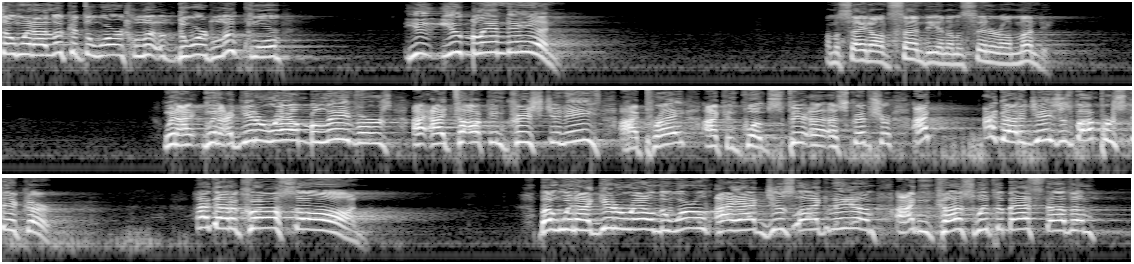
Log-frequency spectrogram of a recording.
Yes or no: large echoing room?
yes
